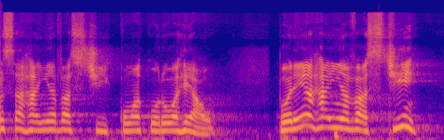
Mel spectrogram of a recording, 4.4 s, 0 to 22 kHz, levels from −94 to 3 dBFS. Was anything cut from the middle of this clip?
yes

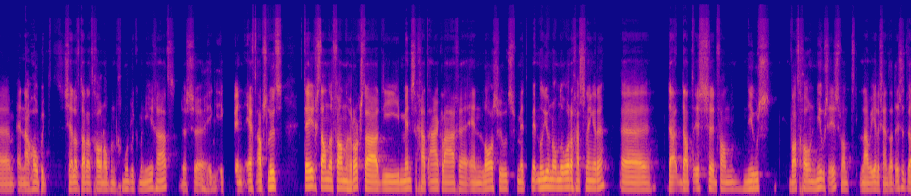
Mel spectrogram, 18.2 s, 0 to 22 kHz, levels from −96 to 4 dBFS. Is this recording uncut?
no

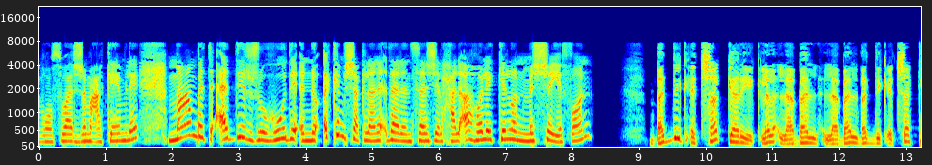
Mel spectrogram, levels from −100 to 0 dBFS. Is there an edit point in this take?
no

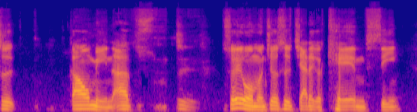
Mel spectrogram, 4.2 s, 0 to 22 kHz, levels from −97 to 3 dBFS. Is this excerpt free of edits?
no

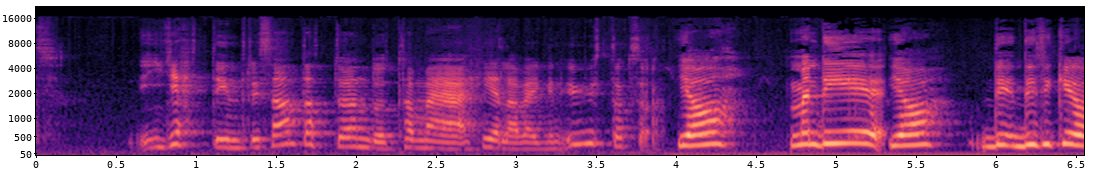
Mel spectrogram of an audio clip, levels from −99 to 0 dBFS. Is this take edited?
yes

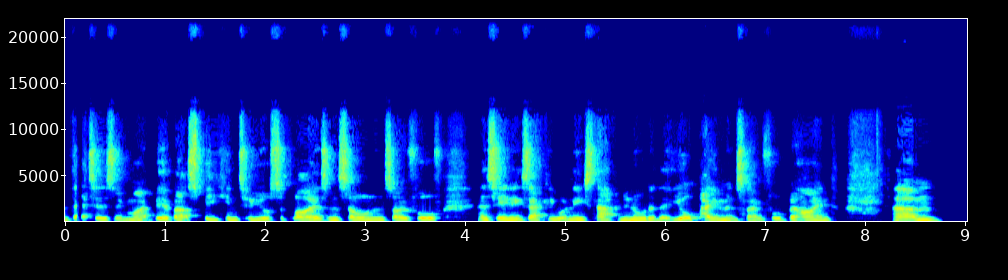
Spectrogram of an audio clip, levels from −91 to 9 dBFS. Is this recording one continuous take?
yes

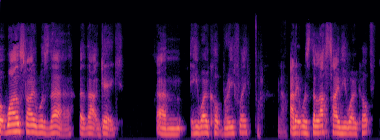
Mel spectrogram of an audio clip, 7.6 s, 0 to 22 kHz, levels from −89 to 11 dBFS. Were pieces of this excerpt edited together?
yes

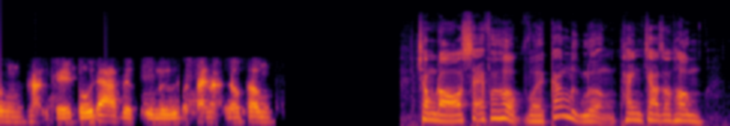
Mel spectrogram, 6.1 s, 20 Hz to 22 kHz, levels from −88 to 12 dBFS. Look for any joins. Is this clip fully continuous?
no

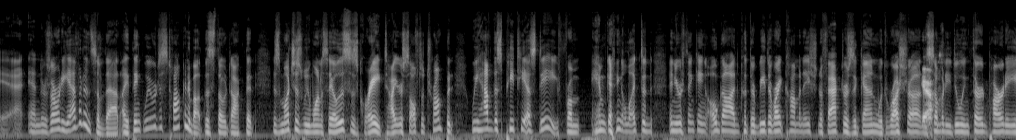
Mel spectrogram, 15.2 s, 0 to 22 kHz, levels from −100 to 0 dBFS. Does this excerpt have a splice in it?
no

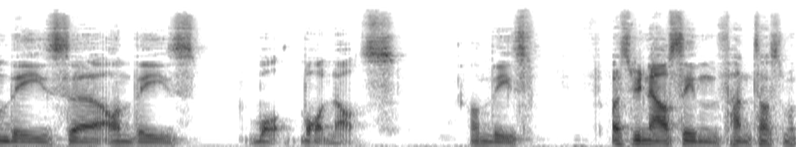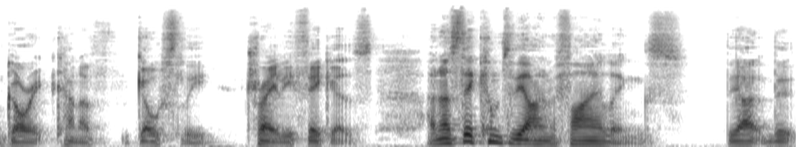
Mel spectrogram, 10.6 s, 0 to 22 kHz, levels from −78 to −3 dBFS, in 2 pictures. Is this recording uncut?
yes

